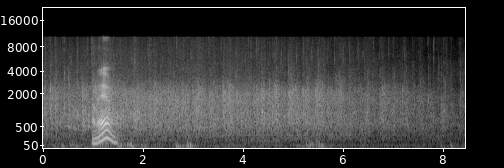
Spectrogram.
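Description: A church congregation claps together during a Spanish-language sermon, a sharp burst swelling into sustained, steady applause that gradually fades, with a preacher's voice speaking over it.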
